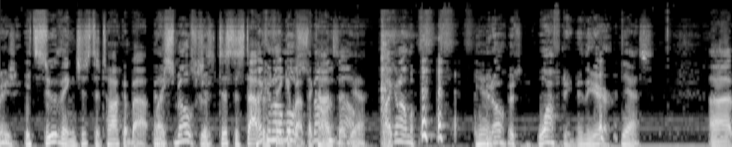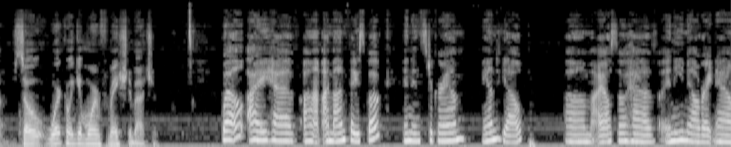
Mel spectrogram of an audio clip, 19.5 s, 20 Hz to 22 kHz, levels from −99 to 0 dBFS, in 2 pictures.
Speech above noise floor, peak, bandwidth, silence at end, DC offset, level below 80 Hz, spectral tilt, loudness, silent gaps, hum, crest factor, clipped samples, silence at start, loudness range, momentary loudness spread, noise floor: 22 dB; -4 dBFS; 16.5 kHz; 0 s; under 0.1%; -40 dBFS; -5.5 dB/octave; -18 LUFS; none; none; 14 dB; under 0.1%; 0 s; 3 LU; 8 LU; -39 dBFS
